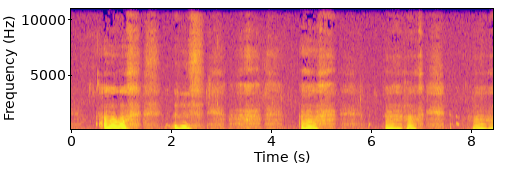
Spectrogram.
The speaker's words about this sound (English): If I add some heavy breathing, and moans, does that help?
